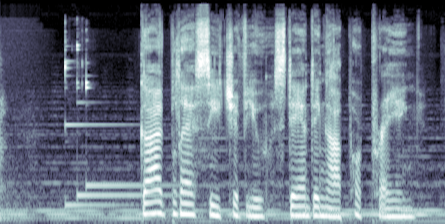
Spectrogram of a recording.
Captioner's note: phone chimes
